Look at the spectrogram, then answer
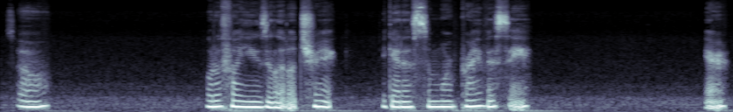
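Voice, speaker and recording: A woman's voice: lowish voice, fairly even intonation, slow pace, gravelly, long pauses, dark tone, slightly rough, exaggerated voice, low-quality recording. A woman voicing a captive female shadow monster who soothes and cuddles the listener in a close, intimate audio roleplay. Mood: tender, soothing. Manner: soothing, intimate, often whispering.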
